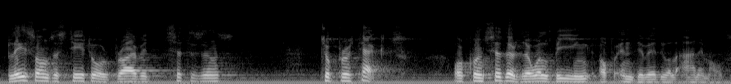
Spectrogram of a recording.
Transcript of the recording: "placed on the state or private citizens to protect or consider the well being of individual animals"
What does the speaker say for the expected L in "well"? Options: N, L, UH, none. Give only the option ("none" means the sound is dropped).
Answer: L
